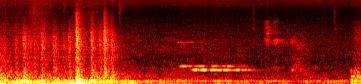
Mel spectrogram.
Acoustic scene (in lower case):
elevator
